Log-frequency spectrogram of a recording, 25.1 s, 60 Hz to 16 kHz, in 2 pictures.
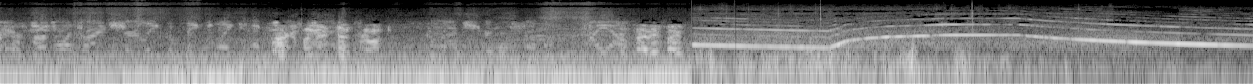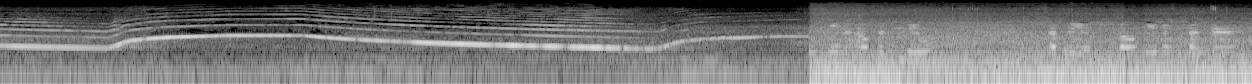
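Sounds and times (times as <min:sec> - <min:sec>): low road noise: 0:00.0 - 0:25.0
siren wailing: 0:06.9 - 0:21.6.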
